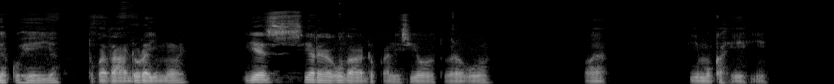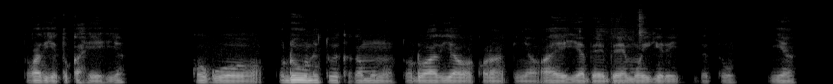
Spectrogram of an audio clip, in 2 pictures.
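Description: Throughout the speech, plainly audible WMA compression is the likely cause of a ringing, washy quality: quantisation noise smeared over tens of milliseconds and hiss breathing with the signal. The content stays continuous to 20.1 kHz at a rate near 48 kbps, so this is steady transform-codec smear, not the choppy gaps of packet loss.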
